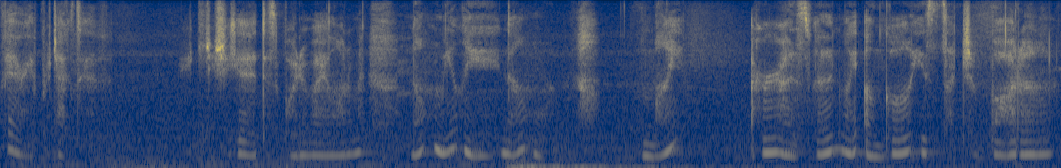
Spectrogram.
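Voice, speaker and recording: A woman streamer chatting casually in a breathy ASMR whisper into a close binaural microphone, telling stories in a candid, gossipy way. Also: fairly low pitch, a little slow, pauses often, darkish tone, a little hiss or hum. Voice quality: breathy, mostly unvoiced whisper.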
